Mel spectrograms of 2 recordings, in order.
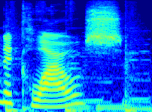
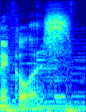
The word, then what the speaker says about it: Nicklaus: golden bear doesn't he are you sure it's not nick klaus nick j nick klaus his name is spelled so jack nicholas yeah i'm pretty sure it's jack nicholas nick i'm i've heard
